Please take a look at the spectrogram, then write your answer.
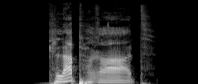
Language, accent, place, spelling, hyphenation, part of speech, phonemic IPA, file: German, Germany, Berlin, Klapprad, Klapp‧rad, noun, /ˈklapˌʁaːt/, De-Klapprad.ogg
- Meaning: folding bicycle; collapsible bicycle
